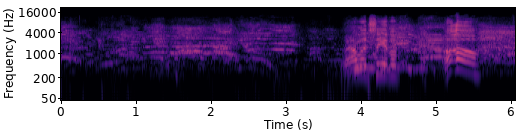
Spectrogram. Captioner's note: crowd chatter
